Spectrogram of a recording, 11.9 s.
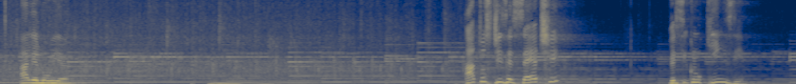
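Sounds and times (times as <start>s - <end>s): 
audience applause: 0.0s - 8.6s
speech: 0.3s - 1.2s, 7.0s - 8.5s, 10.0s - 11.3s.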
